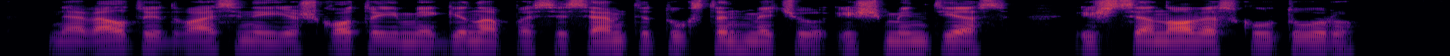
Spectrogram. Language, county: Lithuanian, Kaunas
